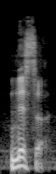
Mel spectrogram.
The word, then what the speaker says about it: Nissa: My name is said like the name Alysa, but replace the Al with an N. Nissa.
